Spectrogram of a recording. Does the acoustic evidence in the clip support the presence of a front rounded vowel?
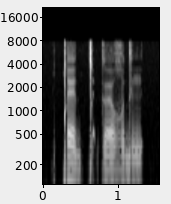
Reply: yes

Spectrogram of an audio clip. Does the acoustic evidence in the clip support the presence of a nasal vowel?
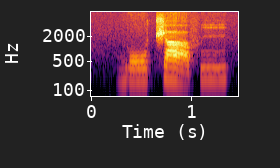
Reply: no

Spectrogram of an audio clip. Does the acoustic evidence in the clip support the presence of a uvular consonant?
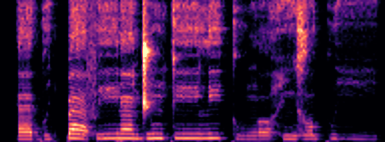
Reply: no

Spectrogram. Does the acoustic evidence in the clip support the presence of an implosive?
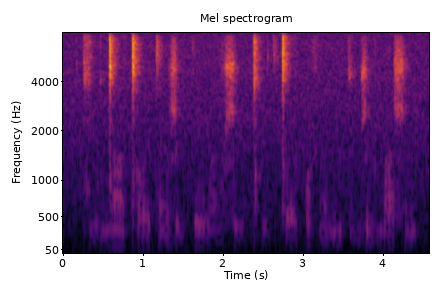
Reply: no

